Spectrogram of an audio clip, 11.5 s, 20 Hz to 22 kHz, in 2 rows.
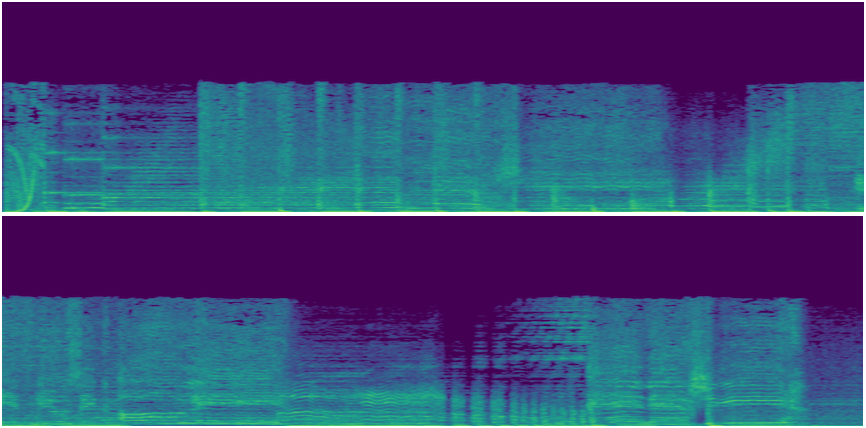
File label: Jingles; NRJ Shotgun ID (2025)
